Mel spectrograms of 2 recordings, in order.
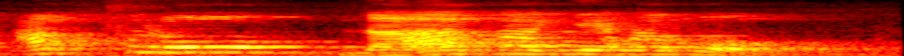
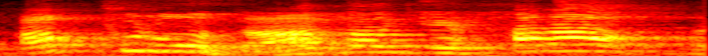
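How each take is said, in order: First: Said in the usual way. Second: Acted divine command, each word driven home; forceful command. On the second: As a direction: order them onward as God commanding Moses. God's command, acted after plain reading.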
